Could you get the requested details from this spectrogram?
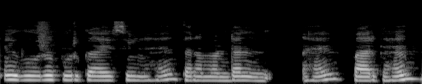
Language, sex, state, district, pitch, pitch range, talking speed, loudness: Hindi, female, Uttar Pradesh, Gorakhpur, 195 Hz, 180-210 Hz, 140 wpm, -21 LUFS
